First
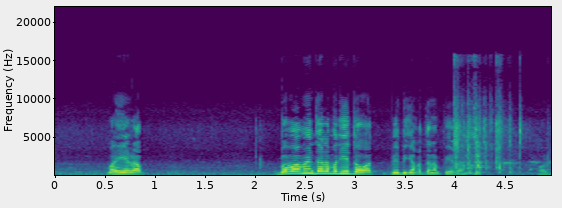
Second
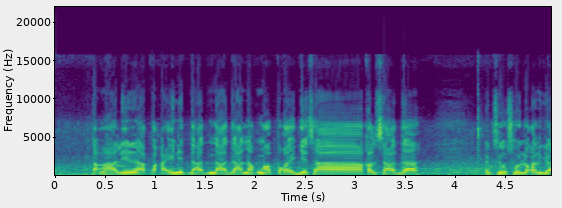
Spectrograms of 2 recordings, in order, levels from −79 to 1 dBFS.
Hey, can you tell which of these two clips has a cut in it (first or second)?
first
